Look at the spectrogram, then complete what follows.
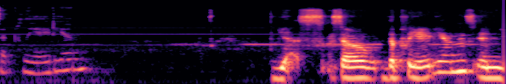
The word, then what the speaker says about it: Pleiadian: Fae that turned out to be, did you pronounce it Pleiadian?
